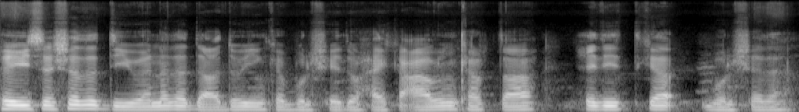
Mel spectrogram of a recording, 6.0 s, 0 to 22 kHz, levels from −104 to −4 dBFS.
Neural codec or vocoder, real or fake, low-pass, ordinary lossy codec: none; real; 19.8 kHz; none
